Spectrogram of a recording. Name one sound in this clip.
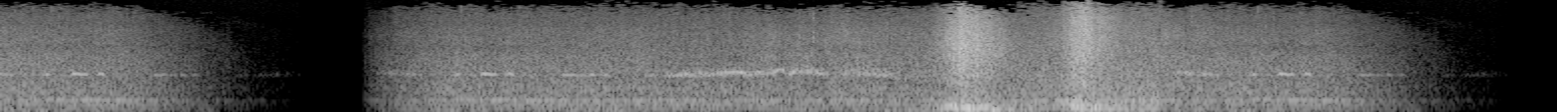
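Wind rushes past high in the air.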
